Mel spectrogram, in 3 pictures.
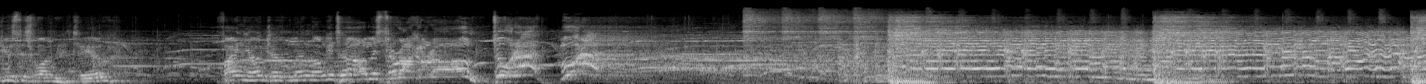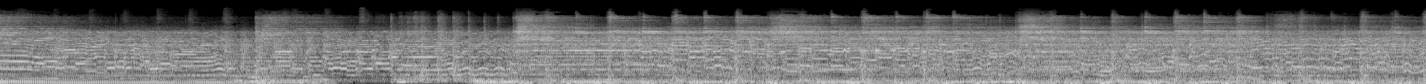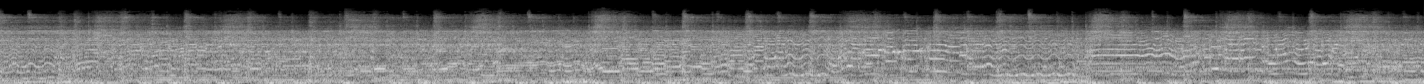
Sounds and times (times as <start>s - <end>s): Bass guitar: 8.5s - 42.7s.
